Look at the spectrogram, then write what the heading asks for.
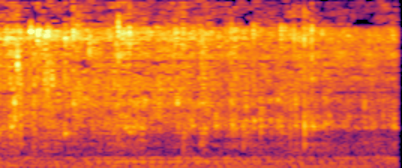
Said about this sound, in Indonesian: kita masukkan airnya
